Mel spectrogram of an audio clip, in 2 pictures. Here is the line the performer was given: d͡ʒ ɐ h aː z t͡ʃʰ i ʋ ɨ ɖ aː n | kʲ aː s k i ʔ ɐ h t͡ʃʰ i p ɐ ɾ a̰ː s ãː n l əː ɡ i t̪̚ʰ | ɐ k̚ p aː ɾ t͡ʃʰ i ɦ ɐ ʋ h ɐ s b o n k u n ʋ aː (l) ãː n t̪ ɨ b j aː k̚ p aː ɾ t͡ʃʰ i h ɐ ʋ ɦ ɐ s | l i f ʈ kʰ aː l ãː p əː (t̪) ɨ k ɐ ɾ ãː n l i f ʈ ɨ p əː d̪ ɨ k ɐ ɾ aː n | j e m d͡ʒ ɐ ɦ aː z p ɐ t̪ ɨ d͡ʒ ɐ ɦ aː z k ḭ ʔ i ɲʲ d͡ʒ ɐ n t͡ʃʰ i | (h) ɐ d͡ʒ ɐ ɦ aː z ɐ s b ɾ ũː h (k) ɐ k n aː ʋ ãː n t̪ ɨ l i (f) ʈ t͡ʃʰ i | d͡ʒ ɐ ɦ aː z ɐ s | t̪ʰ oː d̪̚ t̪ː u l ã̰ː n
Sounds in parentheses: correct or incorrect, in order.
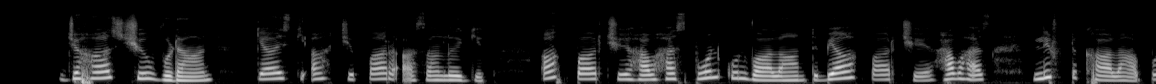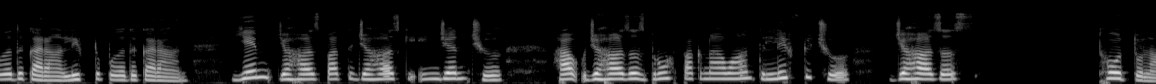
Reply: correct, incorrect, correct, incorrect, correct

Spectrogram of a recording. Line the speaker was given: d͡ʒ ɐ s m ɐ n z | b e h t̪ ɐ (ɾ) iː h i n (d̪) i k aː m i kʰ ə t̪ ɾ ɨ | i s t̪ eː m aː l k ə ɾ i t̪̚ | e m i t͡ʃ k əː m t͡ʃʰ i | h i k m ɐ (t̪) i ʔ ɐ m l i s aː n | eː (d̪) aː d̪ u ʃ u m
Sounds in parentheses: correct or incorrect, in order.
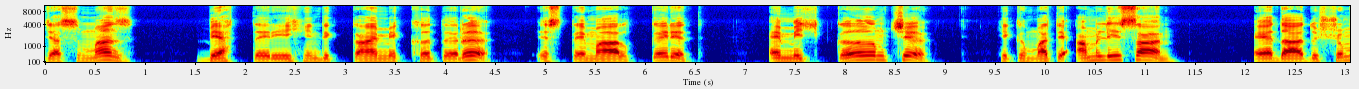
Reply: correct, correct, correct, correct

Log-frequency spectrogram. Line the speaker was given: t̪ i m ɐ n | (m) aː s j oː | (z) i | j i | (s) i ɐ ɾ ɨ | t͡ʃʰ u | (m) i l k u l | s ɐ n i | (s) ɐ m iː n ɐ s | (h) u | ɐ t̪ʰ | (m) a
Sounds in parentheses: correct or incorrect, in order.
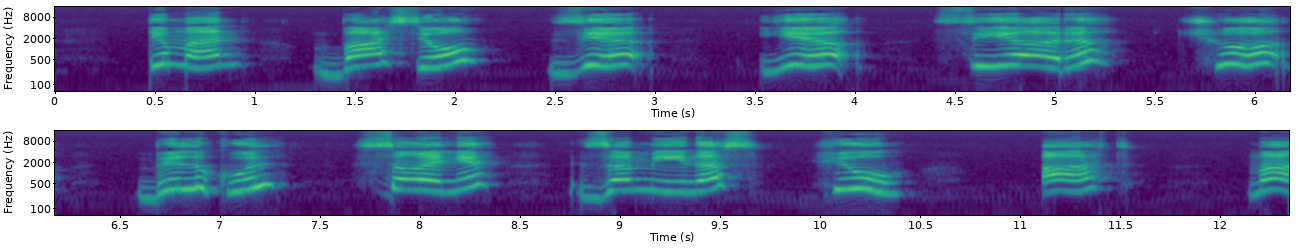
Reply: incorrect, correct, correct, incorrect, incorrect, correct, correct

